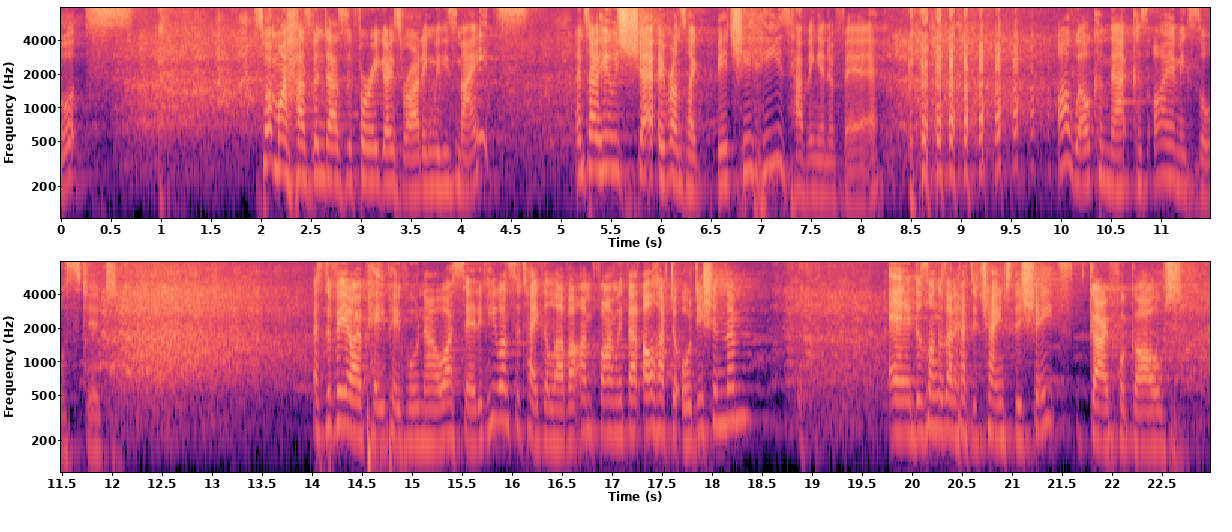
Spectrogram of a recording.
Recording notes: Live from Sydney. Recorded live on stage at the Enmore Theatre in Sydney. In front of an audience of encouraging Emsolators.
